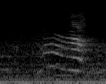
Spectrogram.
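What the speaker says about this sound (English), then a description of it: "This is my cat, Blue." A pet cat gives a single drawn-out meow close by, rising and then falling, over a low steady hum in a room.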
